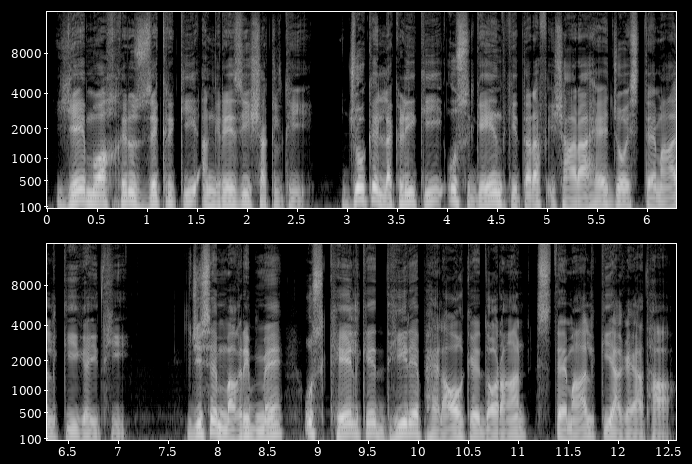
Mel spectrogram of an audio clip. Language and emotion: Urdu, neutral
